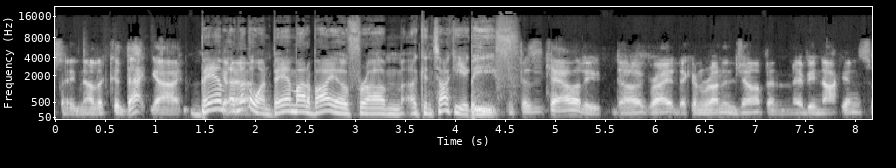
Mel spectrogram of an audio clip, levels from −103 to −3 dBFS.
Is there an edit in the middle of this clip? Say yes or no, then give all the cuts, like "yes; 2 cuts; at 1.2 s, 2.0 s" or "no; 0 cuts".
yes; 2 cuts; at 1.7 s, 4.1 s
